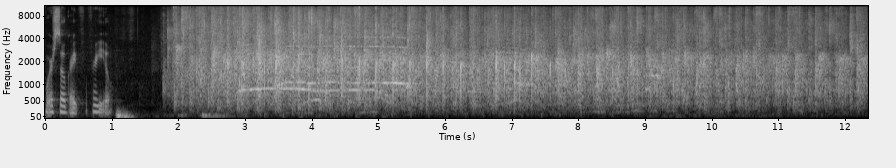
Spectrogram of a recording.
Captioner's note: applause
